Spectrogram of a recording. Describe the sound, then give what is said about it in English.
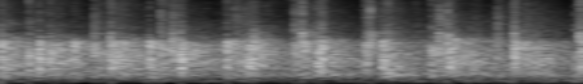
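A church audience applauds, with dense, steady clapping that holds a fairly even level throughout, rippling with many overlapping hand claps. “Give the Lord a hand of applause.”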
